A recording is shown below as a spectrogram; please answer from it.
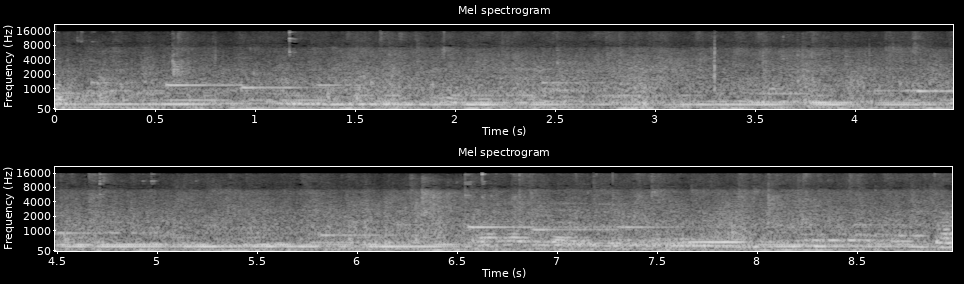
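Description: Rain falls steadily in a continuous broad hiss, with faint voices and tonal background sounds mixed in underneath.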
